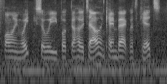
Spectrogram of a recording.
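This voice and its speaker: Noticeable background noise sits behind a man talking at a fairly quick clip. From New Zealand. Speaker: protester. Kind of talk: street interview. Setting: outdoors.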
